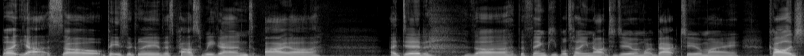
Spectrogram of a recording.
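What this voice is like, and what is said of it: Hoarse, croaky, nearly lost voice. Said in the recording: “my voice is kind of gone. So sorry if I sound like a frog”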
